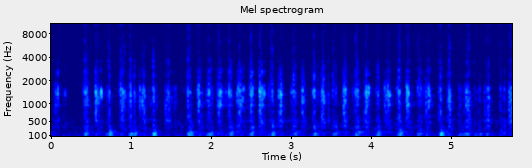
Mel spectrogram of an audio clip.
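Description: Fast fingertip typing on a black, backlit plastic mechanical keyboard (Royal Kludge) produces a quick, uneven stream of about 40 short, dry keycap clicks. Each click is sharp, with a bright tone around 1.4 kHz and a soft low thump beneath it.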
